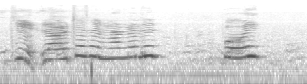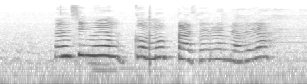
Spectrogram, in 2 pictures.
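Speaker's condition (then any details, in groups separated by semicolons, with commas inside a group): Cerebral palsy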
